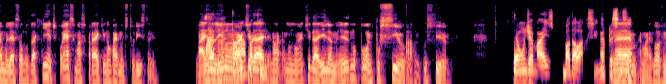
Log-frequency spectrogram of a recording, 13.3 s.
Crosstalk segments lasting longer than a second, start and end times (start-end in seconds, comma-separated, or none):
4.1-5.4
